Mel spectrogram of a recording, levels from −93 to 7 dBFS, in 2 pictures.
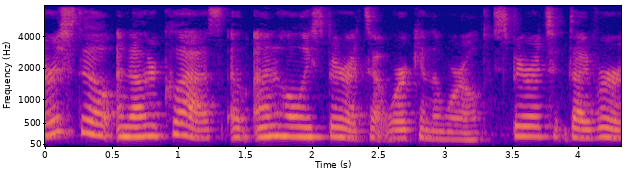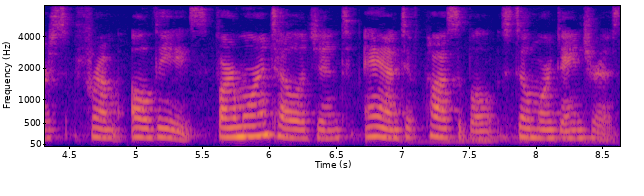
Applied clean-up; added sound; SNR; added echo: none; none; none; none.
